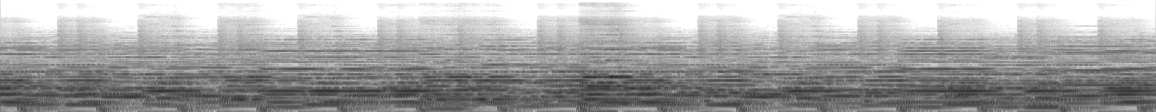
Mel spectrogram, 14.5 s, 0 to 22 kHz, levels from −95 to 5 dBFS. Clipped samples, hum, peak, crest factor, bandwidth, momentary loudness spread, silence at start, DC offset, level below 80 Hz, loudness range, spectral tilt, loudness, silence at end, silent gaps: under 0.1%; none; -4 dBFS; 16 dB; 12 kHz; 6 LU; 0 s; 0.2%; -44 dBFS; 3 LU; -6 dB/octave; -20 LUFS; 0 s; none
